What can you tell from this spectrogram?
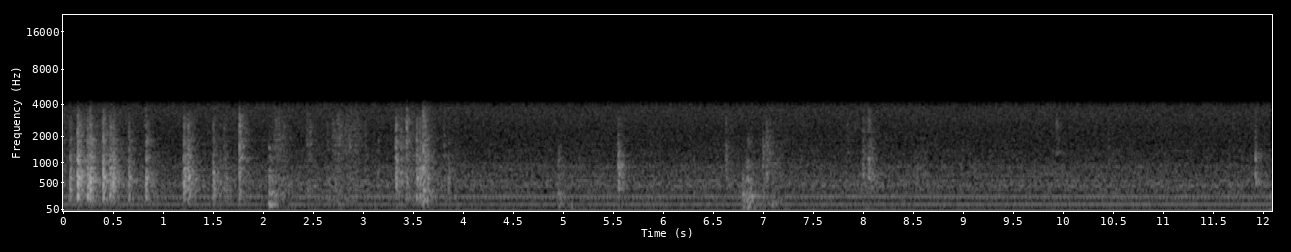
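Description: Plastic parts of a canister filter being handled: a quick run of clicks and knocks in the first few seconds, then an occasional single knock. A steady low hum runs underneath.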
